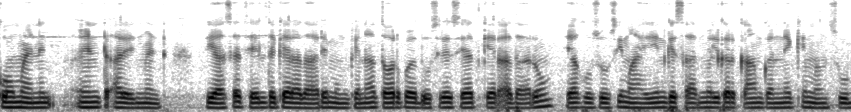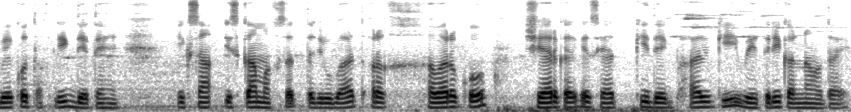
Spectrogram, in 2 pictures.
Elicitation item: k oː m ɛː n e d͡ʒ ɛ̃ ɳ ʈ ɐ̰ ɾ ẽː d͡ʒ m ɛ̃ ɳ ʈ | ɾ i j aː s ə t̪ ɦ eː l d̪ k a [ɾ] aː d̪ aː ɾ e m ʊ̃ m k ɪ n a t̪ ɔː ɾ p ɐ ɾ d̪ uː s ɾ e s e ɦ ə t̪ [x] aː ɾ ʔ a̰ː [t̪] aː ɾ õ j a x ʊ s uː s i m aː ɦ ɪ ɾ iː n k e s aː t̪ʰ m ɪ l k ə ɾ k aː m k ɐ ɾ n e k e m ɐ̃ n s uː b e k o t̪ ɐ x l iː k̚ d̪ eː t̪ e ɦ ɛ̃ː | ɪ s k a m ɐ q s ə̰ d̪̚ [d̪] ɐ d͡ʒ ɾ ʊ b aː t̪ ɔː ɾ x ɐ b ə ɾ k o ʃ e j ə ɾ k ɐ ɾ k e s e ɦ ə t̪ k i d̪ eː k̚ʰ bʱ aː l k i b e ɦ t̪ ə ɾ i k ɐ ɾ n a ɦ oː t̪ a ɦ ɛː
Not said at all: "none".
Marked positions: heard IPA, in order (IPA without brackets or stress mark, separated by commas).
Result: ɾ, k, d̪, t̪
